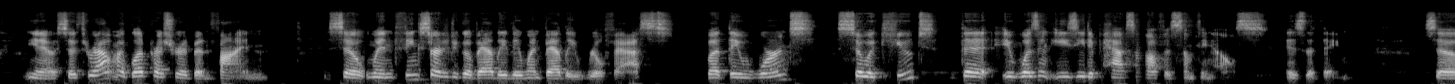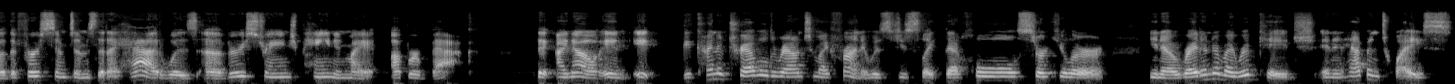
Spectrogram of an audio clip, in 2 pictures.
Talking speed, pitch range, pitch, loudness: 180 wpm, 165-250 Hz, 185 Hz, -20 LUFS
